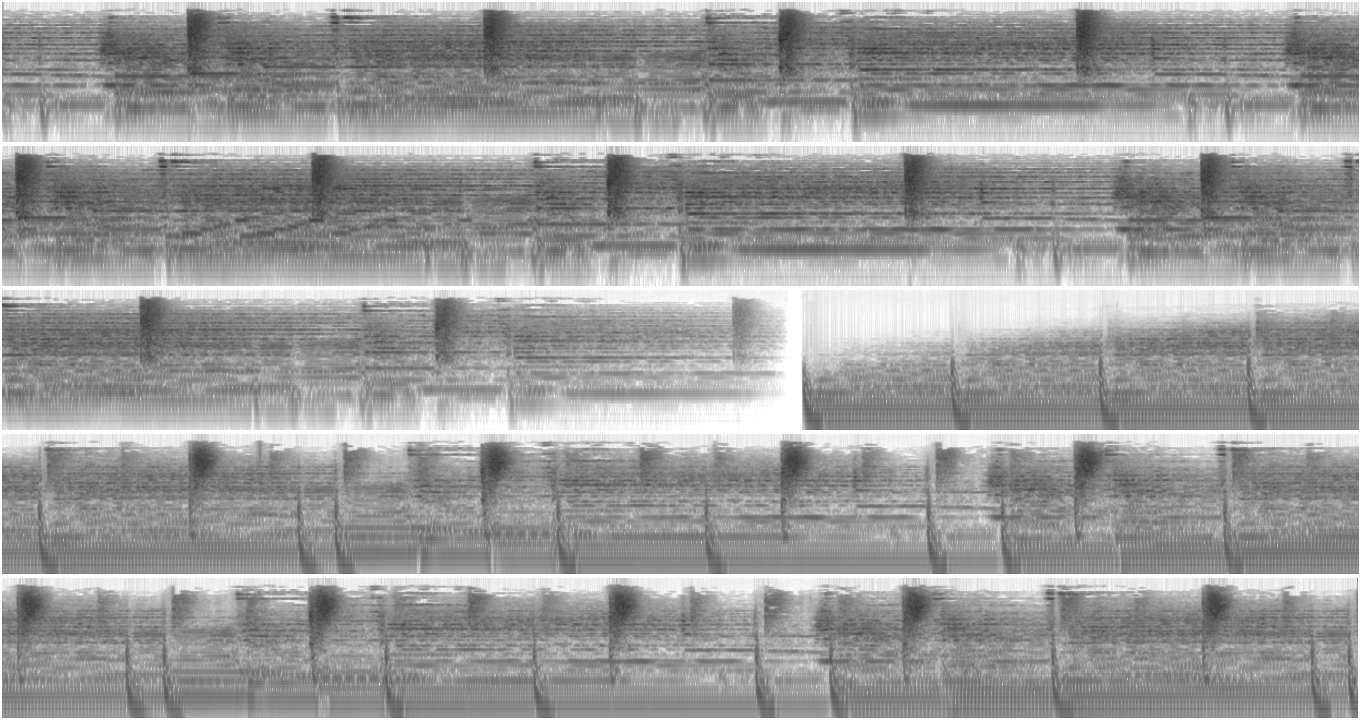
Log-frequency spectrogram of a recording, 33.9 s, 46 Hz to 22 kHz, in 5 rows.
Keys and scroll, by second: 4.9 alt+Down, 10.9 super+z, 11.2 super+z, 29.9 super+-, 30.5 super+=.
